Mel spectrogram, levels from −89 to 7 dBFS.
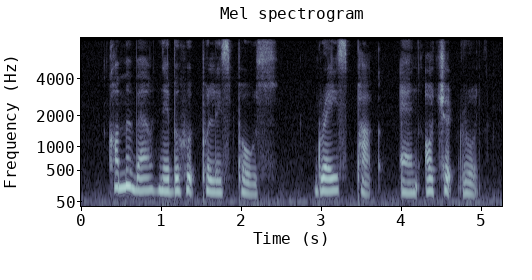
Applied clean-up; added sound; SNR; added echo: none; none; none; none.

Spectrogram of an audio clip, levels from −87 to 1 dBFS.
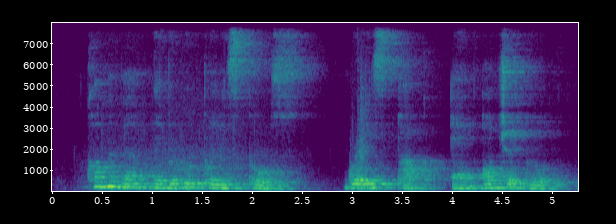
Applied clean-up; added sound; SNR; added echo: neural separator model SepFormer DNS4.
